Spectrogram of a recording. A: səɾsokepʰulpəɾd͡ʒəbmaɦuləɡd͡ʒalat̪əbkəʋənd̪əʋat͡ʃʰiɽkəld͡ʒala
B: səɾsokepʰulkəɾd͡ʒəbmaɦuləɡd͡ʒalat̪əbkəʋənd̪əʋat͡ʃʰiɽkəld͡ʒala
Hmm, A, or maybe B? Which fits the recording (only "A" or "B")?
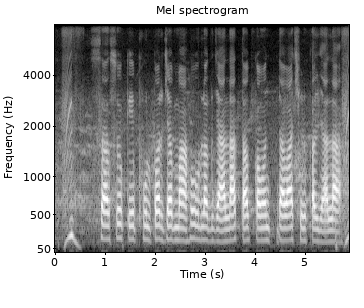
A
